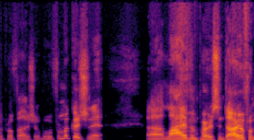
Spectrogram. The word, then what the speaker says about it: Acushnet: the H rather, so I was like a ChooseNet in my head sometimes. So that's how do you say it again? Acushnet. Acushnet.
